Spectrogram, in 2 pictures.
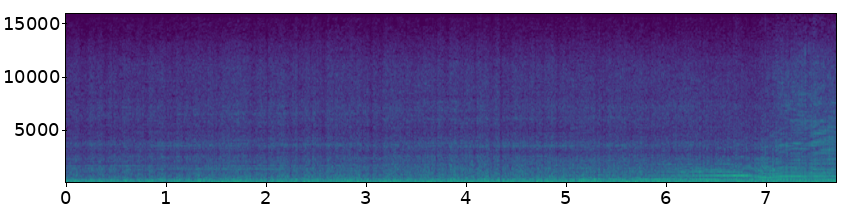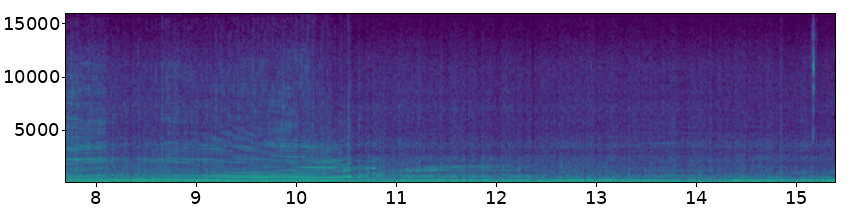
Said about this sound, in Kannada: ಲೀಟರ್ ಕ್ಲಾಸ್ ಗಾಡಿಗಳ ಸೌಂಡ್ ಕೇಳೋಕ್ಕೆ ಮಜಾ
